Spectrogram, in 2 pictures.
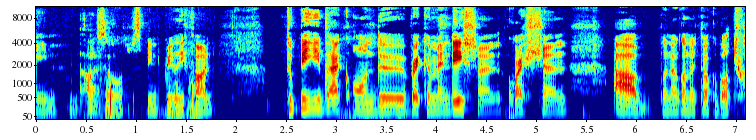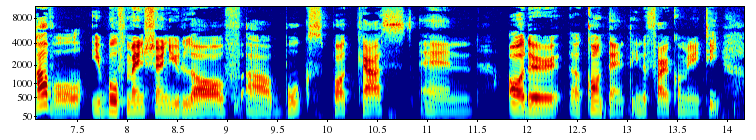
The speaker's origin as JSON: {"language": "English", "country": "Cameroon", "lives_now": "United States", "said": "I'm originally from Cameroon, and I have family living in France"}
